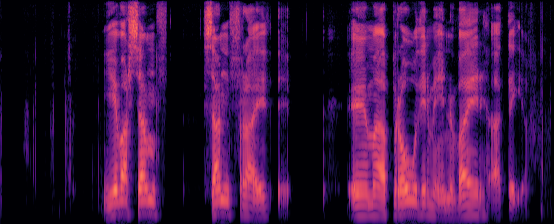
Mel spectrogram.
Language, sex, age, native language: Icelandic, male, 13, Icelandic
